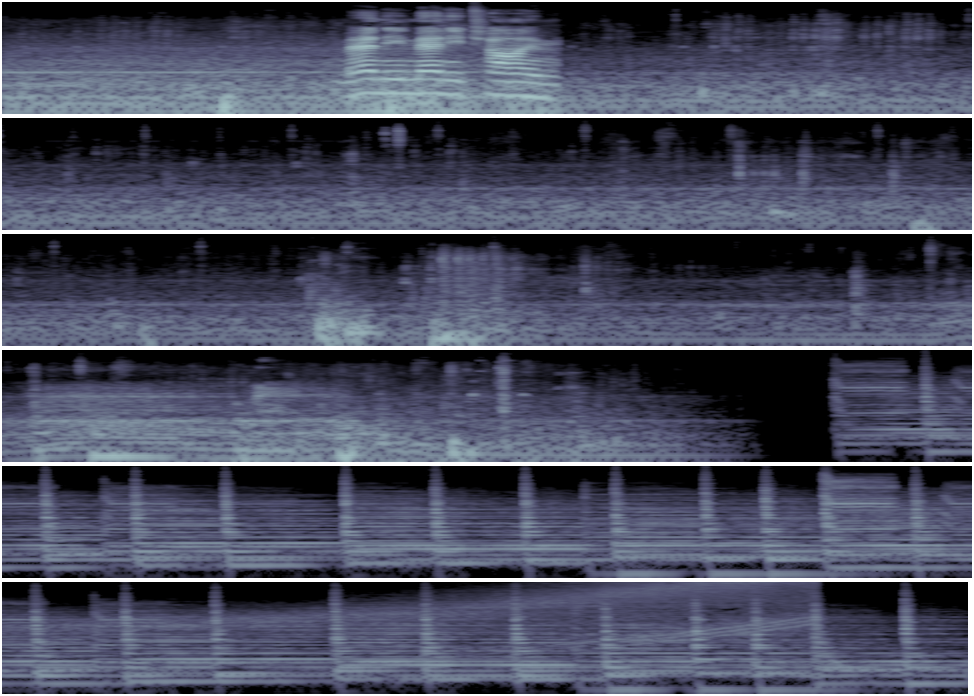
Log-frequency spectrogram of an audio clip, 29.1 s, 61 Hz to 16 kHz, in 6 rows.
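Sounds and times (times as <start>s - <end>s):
campervan engine running: 0.0s - 18.4s
road rumble: 0.0s - 18.4s
thumps and rattles on rough track: 2.8s - 13.1s, 13.8s - 18.1s.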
